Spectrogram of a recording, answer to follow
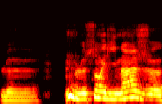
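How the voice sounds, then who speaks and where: A man with ordinary pitch variation. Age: 70s. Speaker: filmmaker. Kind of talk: casual interview conversation. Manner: halting, many hesitations.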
